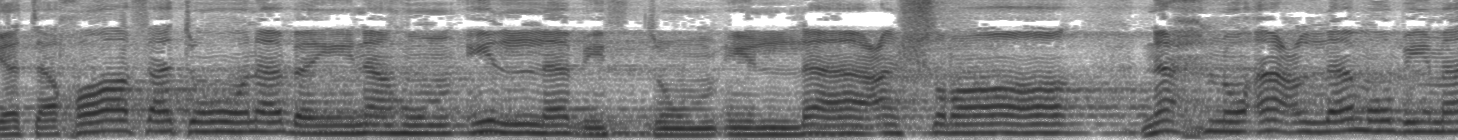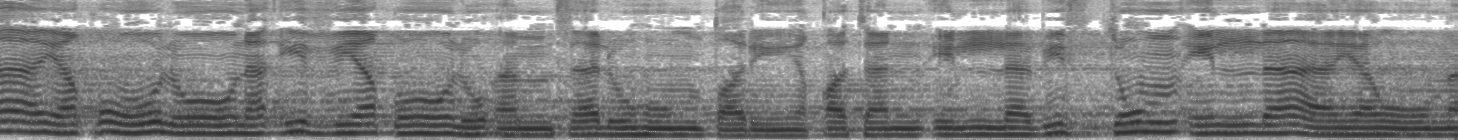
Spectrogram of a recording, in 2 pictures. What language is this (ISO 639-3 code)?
ara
